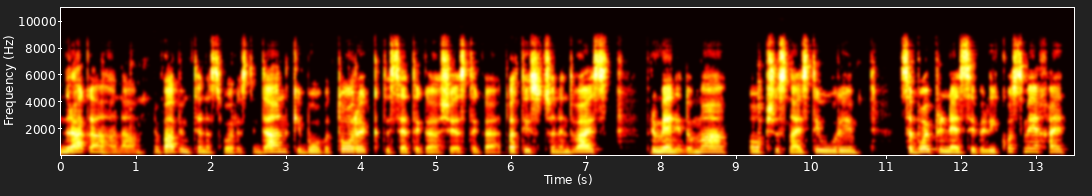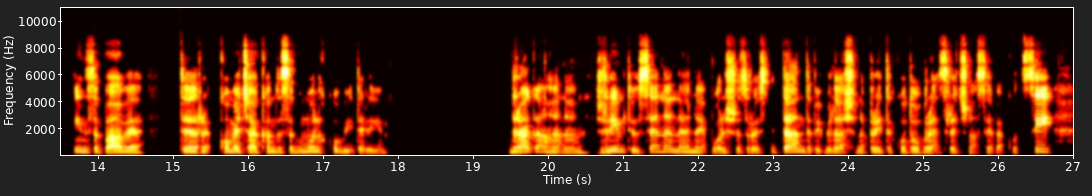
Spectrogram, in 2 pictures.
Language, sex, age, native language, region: Slovenian, female, 18-29, Slovenian, Gorica region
